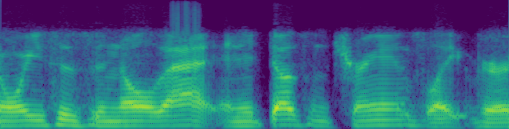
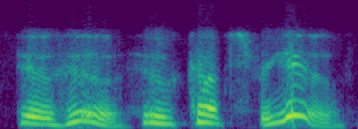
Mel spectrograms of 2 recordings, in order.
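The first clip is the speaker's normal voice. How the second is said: barred owl call imitation; 6 semitones higher than usual. Telling friends about the night, imitating a barred owl's hooting call. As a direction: hoot the owl's question, pitched high. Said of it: "it starts out as a barred owl".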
